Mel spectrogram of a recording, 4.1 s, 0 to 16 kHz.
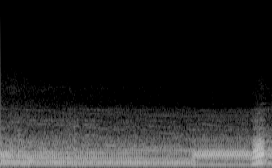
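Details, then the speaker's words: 2019 Polaris Sportsman 1000 XP parallel twin, tested for overheating, performance mode, two-wheel drive, uphill, temperature around 201–203 with fan on: deep even V-twin-like rumble pulling cleanly under throttle, no knocks; healthy engine. "She goes good, sounds good. Love the sound of these things. They sound like a V-twin."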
